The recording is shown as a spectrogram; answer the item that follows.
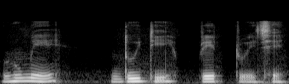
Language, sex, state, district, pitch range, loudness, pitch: Bengali, male, West Bengal, Alipurduar, 110-140 Hz, -16 LUFS, 130 Hz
